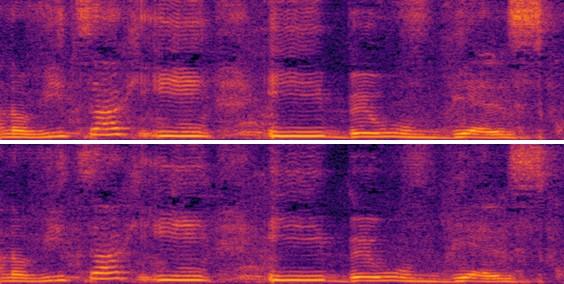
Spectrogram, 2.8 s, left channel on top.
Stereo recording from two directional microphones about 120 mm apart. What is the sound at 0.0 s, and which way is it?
A woman's voice, 45° left (ahead or behind).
